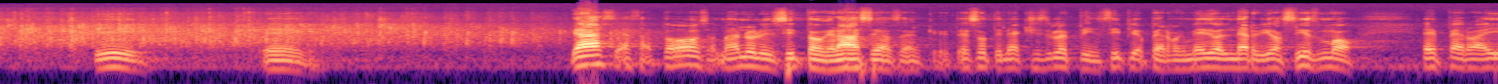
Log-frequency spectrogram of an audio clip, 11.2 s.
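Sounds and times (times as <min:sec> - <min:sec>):
audience applause: 0:00.0 - 0:04.9
speech: 0:00.7 - 0:01.3, 0:02.0 - 0:02.5, 0:04.3 - 0:11.2.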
